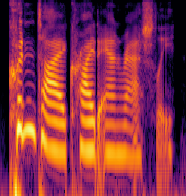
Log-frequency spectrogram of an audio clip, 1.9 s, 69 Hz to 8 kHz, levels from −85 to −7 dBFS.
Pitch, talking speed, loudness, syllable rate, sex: 230 Hz, 160 wpm, -18 LUFS, 4.3 syllables/s, female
